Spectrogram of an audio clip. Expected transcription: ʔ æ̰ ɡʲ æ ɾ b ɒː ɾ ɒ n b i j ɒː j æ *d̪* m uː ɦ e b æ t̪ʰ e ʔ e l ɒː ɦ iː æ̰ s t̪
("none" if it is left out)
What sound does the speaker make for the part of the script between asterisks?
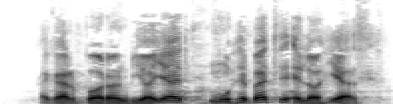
d̪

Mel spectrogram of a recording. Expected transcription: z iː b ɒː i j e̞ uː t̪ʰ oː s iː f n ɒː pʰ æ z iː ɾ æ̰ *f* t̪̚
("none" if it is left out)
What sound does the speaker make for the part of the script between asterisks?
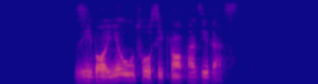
s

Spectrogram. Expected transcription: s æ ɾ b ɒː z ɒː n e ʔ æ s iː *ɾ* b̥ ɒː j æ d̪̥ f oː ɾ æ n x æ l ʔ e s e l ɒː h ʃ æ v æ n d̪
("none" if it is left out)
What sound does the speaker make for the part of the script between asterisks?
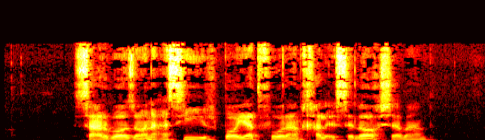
ɾ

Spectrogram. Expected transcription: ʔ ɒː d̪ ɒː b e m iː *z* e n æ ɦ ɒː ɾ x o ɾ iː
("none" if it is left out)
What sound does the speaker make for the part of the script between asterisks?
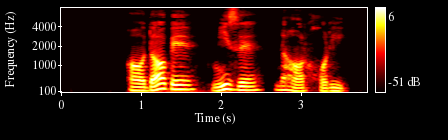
z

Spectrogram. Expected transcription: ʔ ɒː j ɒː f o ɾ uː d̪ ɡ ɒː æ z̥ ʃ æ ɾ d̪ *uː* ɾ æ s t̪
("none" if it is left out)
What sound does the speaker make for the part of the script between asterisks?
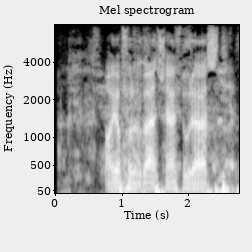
uː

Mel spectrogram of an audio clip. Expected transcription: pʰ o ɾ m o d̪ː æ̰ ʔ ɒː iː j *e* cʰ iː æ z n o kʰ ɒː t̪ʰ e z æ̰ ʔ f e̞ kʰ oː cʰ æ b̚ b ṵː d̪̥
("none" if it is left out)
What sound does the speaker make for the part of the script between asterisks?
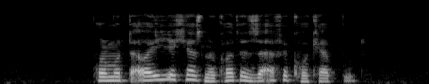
e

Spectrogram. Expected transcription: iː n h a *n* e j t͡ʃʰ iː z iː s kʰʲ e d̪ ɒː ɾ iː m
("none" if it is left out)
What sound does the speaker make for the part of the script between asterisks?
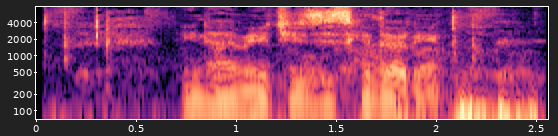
m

